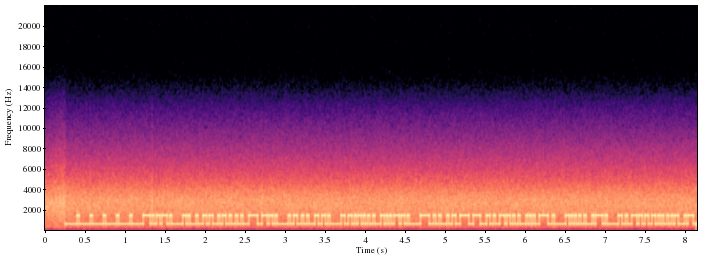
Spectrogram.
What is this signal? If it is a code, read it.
RTTY (45.45 baud, 850 Hz shift), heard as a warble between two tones, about 1100 Hz centre, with radio static. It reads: GUCP5 W8ID4 T2590 65R3P …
